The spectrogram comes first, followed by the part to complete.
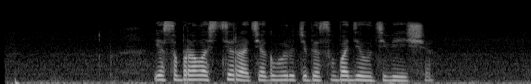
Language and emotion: Russian, angry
